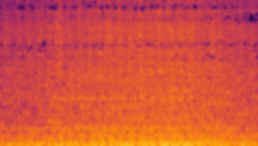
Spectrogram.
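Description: A steady, low rumble of very old, well-maintained tractor engines running together in a parade at a fair, a dense throbbing drone with no voices over it.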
